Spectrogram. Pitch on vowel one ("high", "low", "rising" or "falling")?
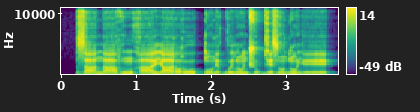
low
